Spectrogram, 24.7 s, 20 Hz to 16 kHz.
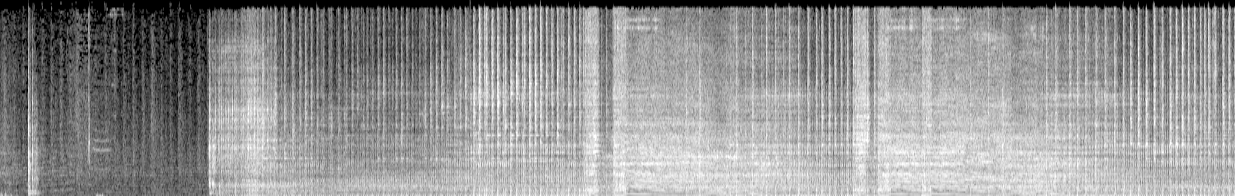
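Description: A Honda NSR 125 motorcycle is heard first from quiet surroundings, then starting and settling into a loud, buzzing two-stroke idle, with two sharp rising revs blipped close by.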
